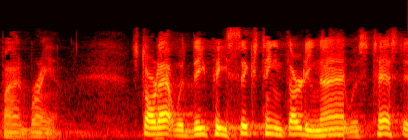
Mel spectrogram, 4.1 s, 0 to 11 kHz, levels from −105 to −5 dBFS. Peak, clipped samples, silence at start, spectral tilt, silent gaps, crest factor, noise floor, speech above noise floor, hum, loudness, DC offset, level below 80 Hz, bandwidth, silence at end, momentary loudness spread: -20 dBFS; under 0.1%; 0 s; -5.5 dB/octave; none; 16 dB; -62 dBFS; 27 dB; none; -36 LUFS; under 0.1%; -66 dBFS; 5.6 kHz; 0 s; 12 LU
